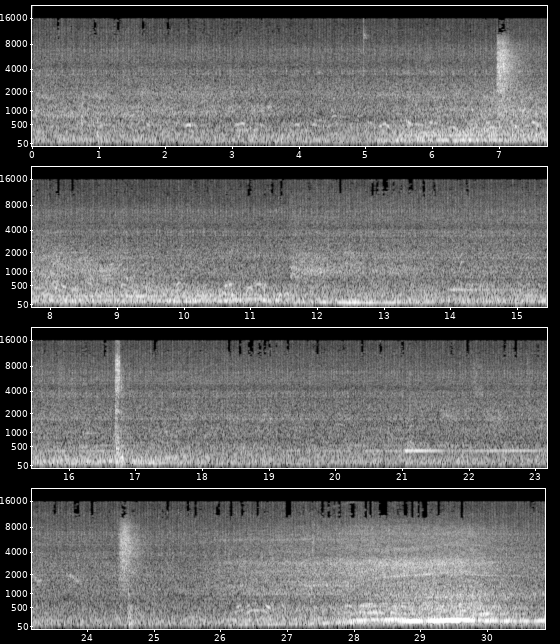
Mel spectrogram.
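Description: City street traffic noise: a steady wash of passing vehicles, with engine hum rising to its loudest as a vehicle passes near the end.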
